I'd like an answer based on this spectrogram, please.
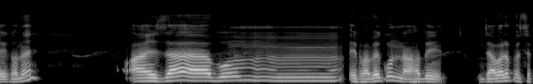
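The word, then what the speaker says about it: عذاب: আইন যাবার আ, জাল আলিফ যা, আযা বা মিম পেশ বুম, আযাবুম। তাসদীদ ওয়ালা অক্ষরের সাথে মিলতে গেলে একটি জাবার, একটি জের বা একটি পেশ বাদ হয়ে উচ্চারণ হয়।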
